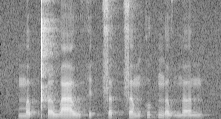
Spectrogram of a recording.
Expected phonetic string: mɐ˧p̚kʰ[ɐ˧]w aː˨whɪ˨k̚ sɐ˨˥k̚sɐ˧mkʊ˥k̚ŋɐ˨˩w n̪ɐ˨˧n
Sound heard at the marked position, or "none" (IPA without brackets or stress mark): ɐ˨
